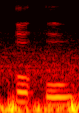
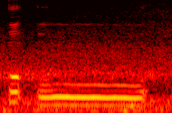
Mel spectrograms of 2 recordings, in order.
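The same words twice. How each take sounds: First: The ending is short. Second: The ending is drawn out longer.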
